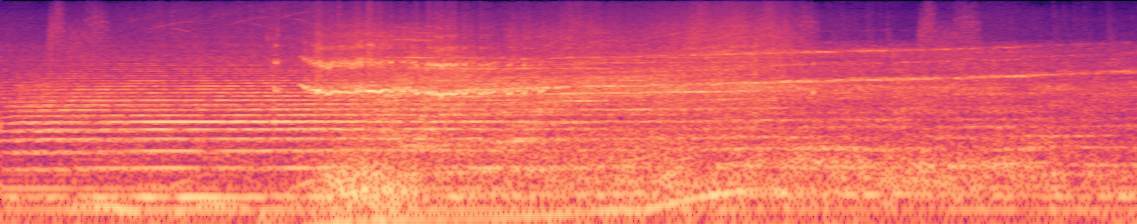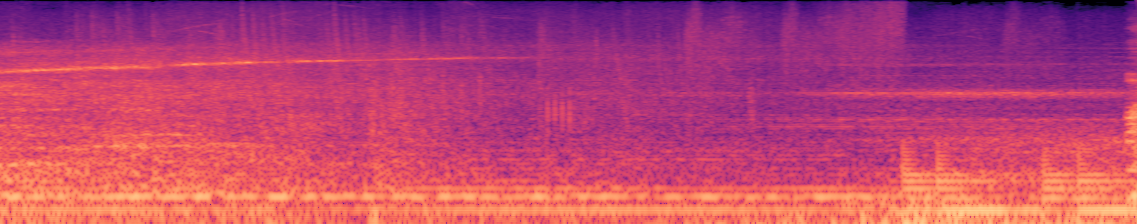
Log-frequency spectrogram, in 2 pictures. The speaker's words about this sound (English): Vehicle moving at its maximum speed.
